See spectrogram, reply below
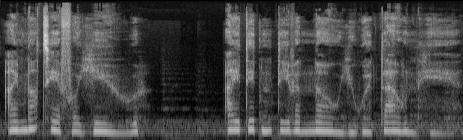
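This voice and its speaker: A woman's voice: on the low side, slow pace. A woman voicing a scheming undead witch-queen in a whispered audio roleplay, confiding and fond. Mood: coaxing. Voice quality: soft whisper. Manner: confiding, fond, slyly amused. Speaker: ASMR roleplay performer. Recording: music underneath. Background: background music.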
